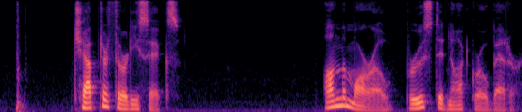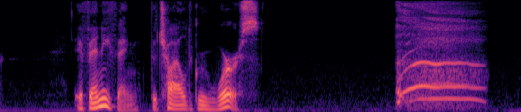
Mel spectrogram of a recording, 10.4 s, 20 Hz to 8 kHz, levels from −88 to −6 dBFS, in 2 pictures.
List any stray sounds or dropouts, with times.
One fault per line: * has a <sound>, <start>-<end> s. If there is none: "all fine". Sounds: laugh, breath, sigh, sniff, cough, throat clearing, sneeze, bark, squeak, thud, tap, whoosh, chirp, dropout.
* has a thud, 0.2-0.4 s
* has a breath, 9.2-10.1 s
